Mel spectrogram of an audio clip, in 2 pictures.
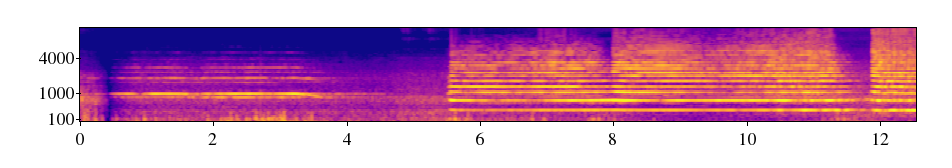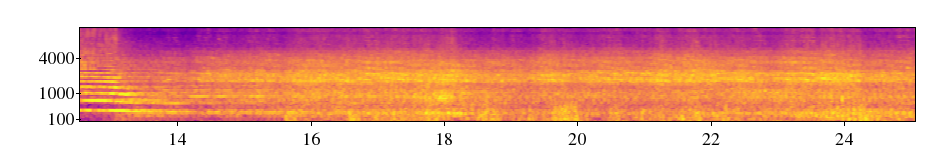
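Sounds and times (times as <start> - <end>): train rumble: 0.0 - 25.0
locomotive horn: 0.5 - 4.3, 5.5 - 18.6.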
